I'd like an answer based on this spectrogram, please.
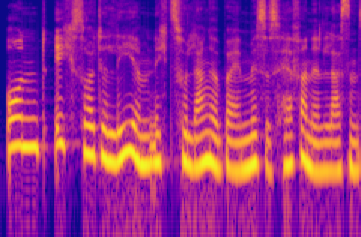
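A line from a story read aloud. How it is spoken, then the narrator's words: Plain. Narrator (German): sagte ich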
